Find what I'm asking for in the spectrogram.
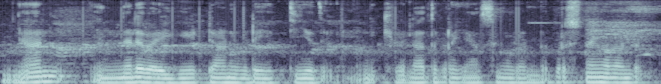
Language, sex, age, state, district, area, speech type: Malayalam, male, 18-30, Kerala, Kozhikode, rural, spontaneous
